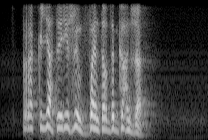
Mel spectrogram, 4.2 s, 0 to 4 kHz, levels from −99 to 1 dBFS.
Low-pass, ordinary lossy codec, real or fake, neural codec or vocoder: 3.6 kHz; none; fake; autoencoder, 48 kHz, 32 numbers a frame, DAC-VAE, trained on Japanese speech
